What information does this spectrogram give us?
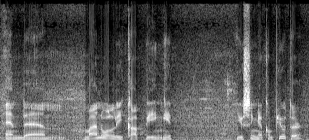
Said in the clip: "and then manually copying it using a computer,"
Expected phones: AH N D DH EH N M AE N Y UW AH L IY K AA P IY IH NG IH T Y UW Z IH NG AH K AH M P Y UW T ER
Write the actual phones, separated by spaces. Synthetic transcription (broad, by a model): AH N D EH N M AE N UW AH L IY K AA P IY IH NG IH T Y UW S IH NG AH K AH M P Y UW T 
